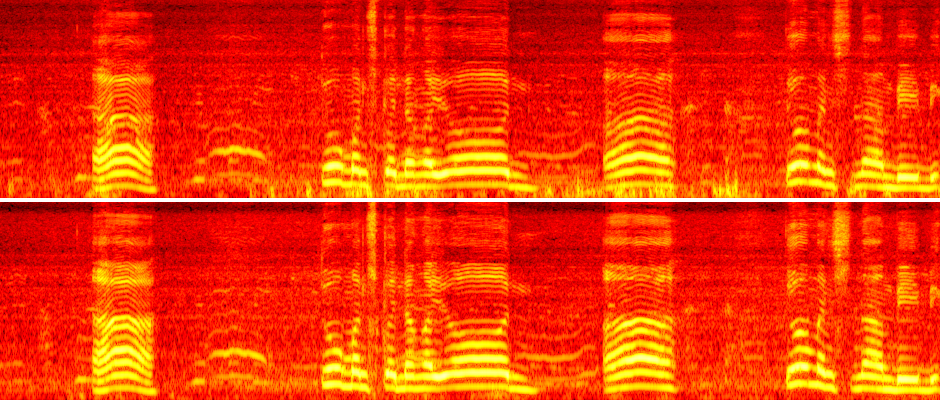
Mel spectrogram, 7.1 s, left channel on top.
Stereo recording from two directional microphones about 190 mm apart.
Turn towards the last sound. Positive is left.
turn(degrees=-25)  # may be behind; listen again after turning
